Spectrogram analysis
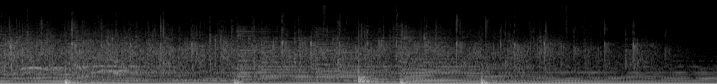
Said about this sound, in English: If you're believing for more, give God a hand clap. Give him a shout.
